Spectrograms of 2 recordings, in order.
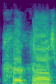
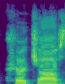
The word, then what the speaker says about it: Kirchhoff: Kirchhoff's laws okay so Kirchhoff some people call pronounced at kerckhoffs probably more common to call it Kirchhoff's then lots of debate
